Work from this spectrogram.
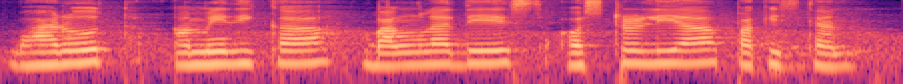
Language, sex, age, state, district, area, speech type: Bengali, female, 18-30, West Bengal, Nadia, rural, spontaneous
